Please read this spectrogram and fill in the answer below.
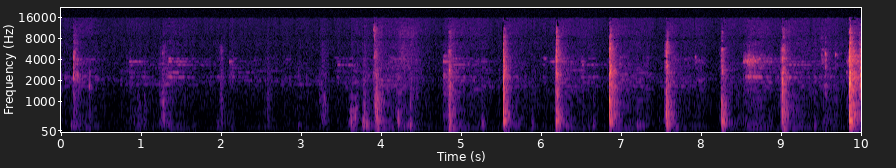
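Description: Faint, steady ticking or tapping, about three ticks every two seconds, starting about four seconds in, after a few scattered clicks.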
